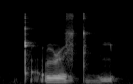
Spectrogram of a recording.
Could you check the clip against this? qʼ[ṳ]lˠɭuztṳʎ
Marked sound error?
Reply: yes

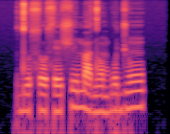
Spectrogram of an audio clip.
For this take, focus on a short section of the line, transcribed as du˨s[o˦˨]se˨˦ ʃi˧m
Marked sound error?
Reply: yes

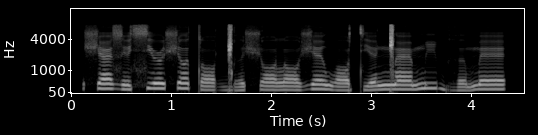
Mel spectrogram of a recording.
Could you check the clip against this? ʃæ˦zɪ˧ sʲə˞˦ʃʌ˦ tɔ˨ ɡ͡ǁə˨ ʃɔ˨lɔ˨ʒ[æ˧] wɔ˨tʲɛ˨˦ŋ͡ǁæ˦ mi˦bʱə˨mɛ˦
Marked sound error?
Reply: yes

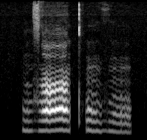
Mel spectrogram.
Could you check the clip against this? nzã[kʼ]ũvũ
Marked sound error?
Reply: no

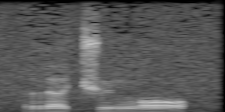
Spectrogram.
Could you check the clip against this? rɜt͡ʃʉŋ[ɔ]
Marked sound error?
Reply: no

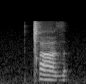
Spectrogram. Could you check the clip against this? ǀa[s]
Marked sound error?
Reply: yes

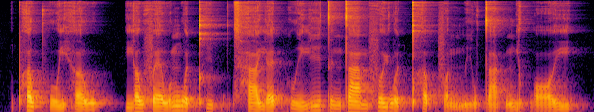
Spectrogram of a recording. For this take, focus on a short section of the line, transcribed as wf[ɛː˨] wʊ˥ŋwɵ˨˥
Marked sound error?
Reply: no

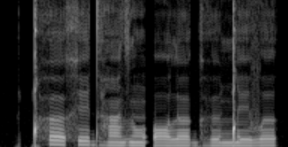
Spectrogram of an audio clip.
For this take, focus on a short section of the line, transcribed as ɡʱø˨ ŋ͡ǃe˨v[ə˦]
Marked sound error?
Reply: no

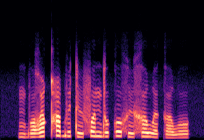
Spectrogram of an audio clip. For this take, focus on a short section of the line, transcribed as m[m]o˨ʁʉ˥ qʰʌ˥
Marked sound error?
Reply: yes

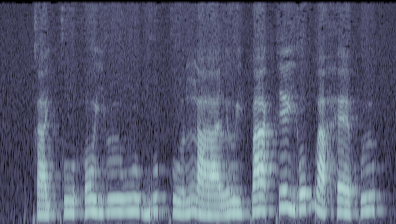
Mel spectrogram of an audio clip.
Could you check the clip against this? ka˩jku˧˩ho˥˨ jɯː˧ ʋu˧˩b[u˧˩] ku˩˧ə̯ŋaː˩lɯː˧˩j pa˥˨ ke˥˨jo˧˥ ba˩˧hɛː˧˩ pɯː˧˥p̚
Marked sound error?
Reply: yes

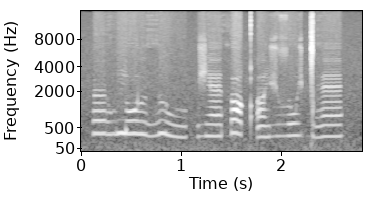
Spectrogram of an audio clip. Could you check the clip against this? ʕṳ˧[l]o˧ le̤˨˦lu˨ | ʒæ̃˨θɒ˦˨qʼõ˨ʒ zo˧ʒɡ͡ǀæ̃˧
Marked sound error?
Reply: yes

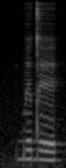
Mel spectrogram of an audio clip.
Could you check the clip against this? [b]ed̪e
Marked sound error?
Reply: no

